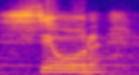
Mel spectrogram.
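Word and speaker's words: sure: यू के बाद अगर आर इ लिखा हो तो यो का उच्चारण जैसे क्योर प्योर श्योर door more.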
